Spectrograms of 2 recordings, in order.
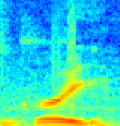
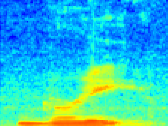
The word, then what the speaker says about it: Gris: and I don't know how do we pronounce this agree agree all right it's French for gray now Kelly you played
